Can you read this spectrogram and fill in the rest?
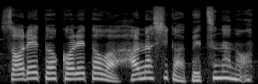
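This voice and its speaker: An actress playing a confident, sharp-tongued young fashion designer in a video game, brisk, matter-of-fact and dryly teasing. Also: female voice, sits high, lively intonation, exaggerated voice. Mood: assured, explaining. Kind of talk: video game voice acting in Japanese. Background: game music.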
